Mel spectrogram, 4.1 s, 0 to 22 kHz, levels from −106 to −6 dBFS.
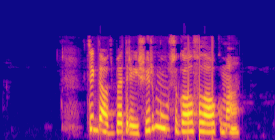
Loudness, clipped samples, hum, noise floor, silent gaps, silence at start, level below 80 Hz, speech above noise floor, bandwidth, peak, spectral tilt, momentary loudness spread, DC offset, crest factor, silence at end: -14 LUFS; under 0.1%; none; under -90 dBFS; none; 1.35 s; -58 dBFS; over 77 dB; 7.8 kHz; 0 dBFS; -5 dB/octave; 9 LU; under 0.1%; 16 dB; 0.55 s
